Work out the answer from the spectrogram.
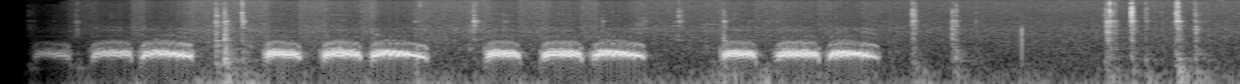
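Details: Spotted dove giving the very fast 'chiêu gù kích bổi' cooing style: low hollow coos in tight groups of two and three, about ten notes, with faint clicks behind.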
